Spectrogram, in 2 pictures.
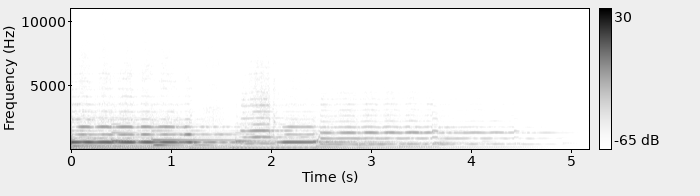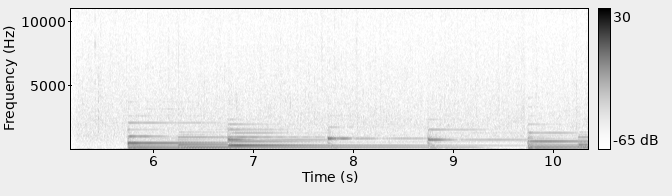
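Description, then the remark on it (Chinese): Steady rain hiss sets in about halfway through, a soft continuous wash lying beneath prominent melodic music that carries on throughout; no voices are present. “下雨了，晶莹的雨珠滚落在春草开始憔悴的脸庞上，分不清是雨水还是泪珠。”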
